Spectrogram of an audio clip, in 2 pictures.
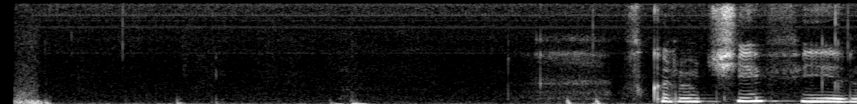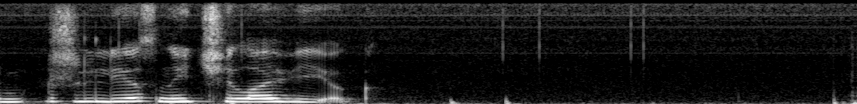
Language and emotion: Russian, sad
